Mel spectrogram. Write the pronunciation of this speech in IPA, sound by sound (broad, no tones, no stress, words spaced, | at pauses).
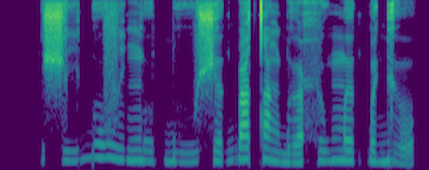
ʃi̤ɠo̤viŋ͡mo̤ ɓṳ ʃəɡ͡bɪtˤə̃ ɡ͡bɵħṳ mək͡pəɡʲo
